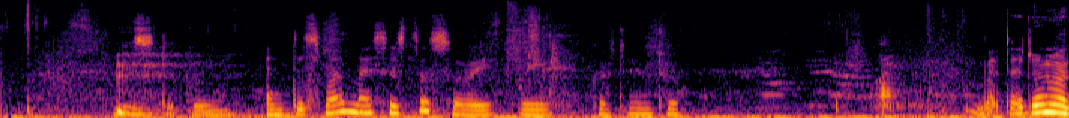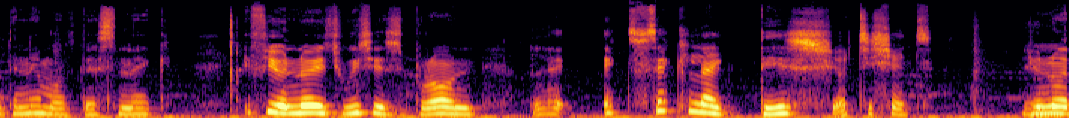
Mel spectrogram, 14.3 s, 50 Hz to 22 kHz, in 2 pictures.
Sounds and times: Barbara and Viola talk 0:00.7 - 0:14.2

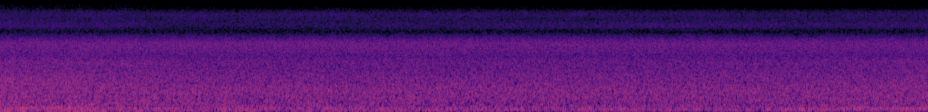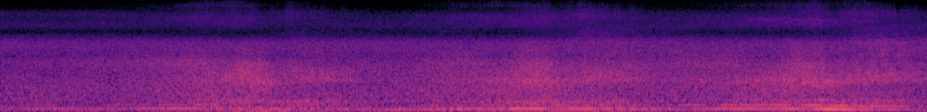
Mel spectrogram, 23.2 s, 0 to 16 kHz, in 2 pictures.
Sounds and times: traffic sounds 0:11.3 - 0:23.1

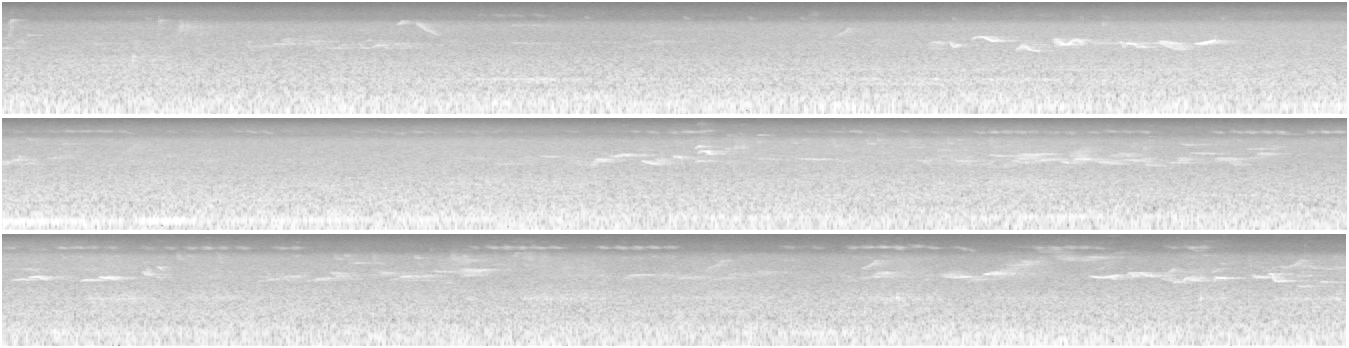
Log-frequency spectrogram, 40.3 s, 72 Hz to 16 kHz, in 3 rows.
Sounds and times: river 0:00.0 - 0:40.3

